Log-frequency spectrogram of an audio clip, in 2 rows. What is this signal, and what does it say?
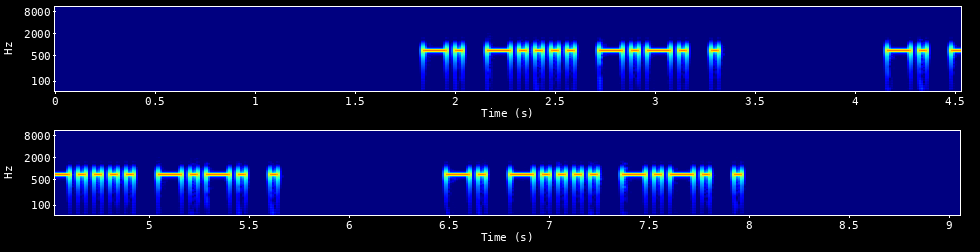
Morse code, heard as a keyed tone, about 30 wpm, 700 Hz. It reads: N6CE N6CE N6CE
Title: USA Call Signs - 4 Characters - Repeated 3x - 30wpm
